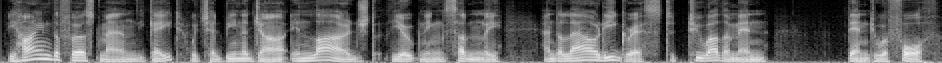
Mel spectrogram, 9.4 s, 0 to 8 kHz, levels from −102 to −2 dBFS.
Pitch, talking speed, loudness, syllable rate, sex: 105 Hz, 160 wpm, -18 LUFS, 4.7 syllables/s, male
